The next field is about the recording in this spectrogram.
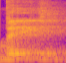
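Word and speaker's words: bridge: example के तौर पर बी आर आई दी जी इसको हम ब्रिज पढ़ते हैं यह जो जीके पहले दी है उसको हम नहीं प्रनंसीएट करेंगे बिकॉज ऑफ जी के पहले अगर शब्द में दी है तो उसे दी को हम साइलेंट रख देते हैं एक और एग्जांपल लेते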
